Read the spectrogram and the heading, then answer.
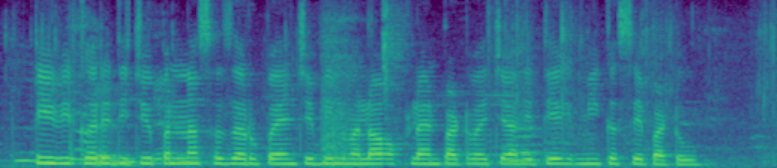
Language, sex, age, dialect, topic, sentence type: Marathi, female, 25-30, Northern Konkan, banking, question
